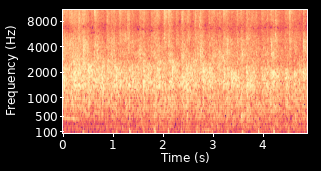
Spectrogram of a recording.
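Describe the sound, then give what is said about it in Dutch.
A crowd applauds steadily for the wife and daughter of comic artist Mero at his 70th birthday celebration, dense clapping filling the whole stretch at an even, loud level with a broad crackling texture and no voices. “Geef ze allebei een applaus.”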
